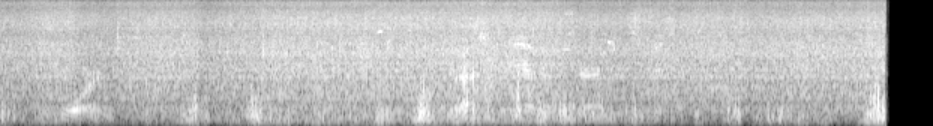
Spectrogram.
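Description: Wind buffeting the camera microphone in open country, with faint voices in the background; the sound cuts off abruptly near the end.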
